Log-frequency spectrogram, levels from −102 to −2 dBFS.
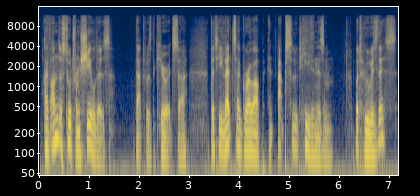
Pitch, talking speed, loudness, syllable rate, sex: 105 Hz, 185 wpm, -20 LUFS, 5.3 syllables/s, male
